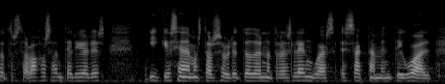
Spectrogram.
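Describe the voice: A woman speaks with a fairly low pitch and a fairly bright tone. Her pitch moves very little.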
